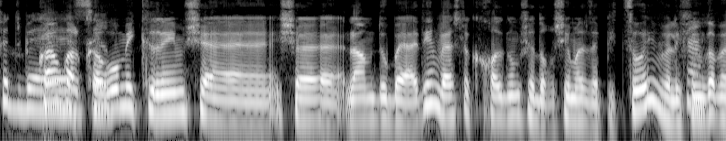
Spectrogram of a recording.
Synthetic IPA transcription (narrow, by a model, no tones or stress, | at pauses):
ebkodemkolkaʁumikʁimʃeʃeloamdubejaːdimvejeʃleko̥χo̞t̚ɡamʃedo̞ʁʃimalzepit͡sujvelifamimɡam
